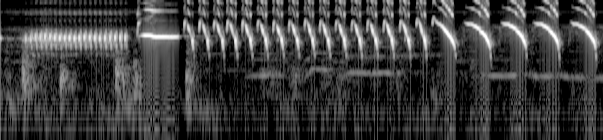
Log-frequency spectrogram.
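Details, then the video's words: Canary singing to spark song in other birds: a short buzzy trill, a bright whistle, then a rapid even series of repeated notes turning into slower downward sweeps. "PANCINGAN KENARI GACOR||bisa juga buat master burung lain"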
